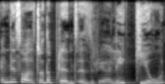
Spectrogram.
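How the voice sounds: A woman's fairly high, slightly mellow voice with ordinary pitch variation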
